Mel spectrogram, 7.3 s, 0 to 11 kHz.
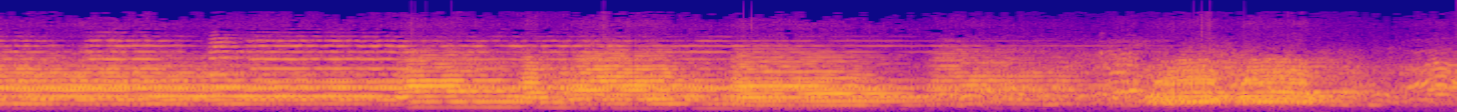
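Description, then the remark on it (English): A steam train's whistle sounds loud in long, sustained chord-like blasts that shift pitch several times over about seven seconds, with a rumbling undertone beneath, as the train is about to pull out at 3 o'clock, bound for St. Louis and Chicago. “Train about ready to pull out, it looks like.”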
